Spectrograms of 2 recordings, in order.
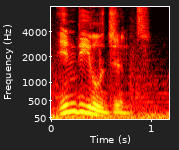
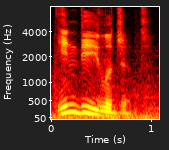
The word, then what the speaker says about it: Indielligent: trying to explode so it is IND legent Indie intelligent without the int so IND legent like I said it's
